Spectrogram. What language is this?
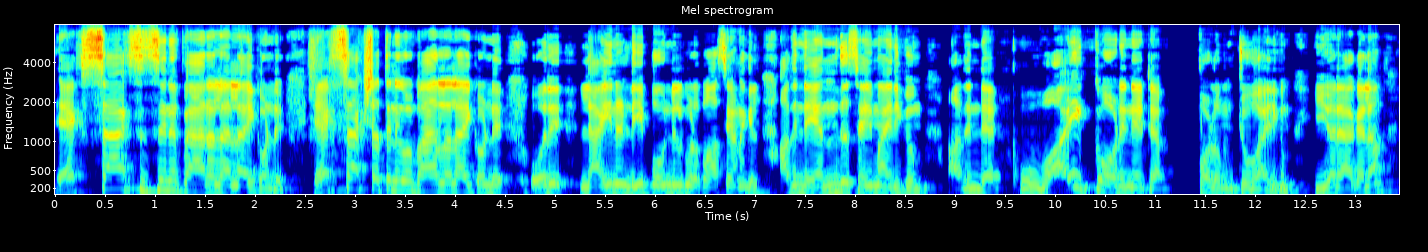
Malayalam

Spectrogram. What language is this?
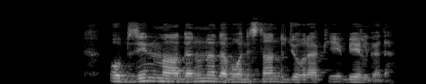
Pashto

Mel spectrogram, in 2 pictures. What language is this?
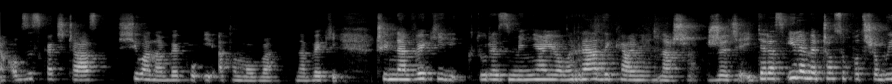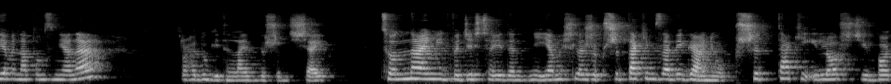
Polish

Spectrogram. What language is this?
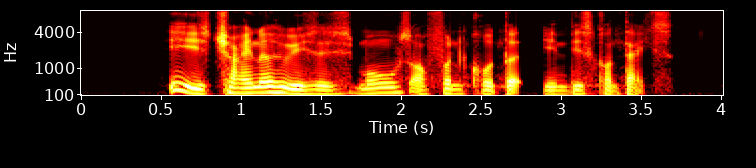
English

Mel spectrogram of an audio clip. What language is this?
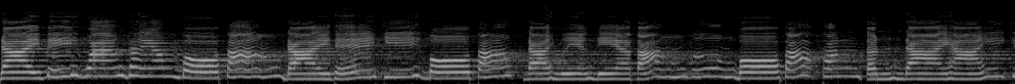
Vietnamese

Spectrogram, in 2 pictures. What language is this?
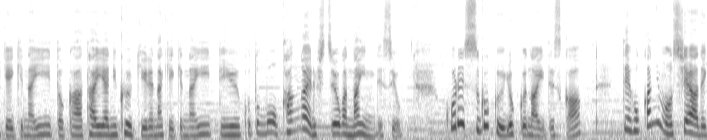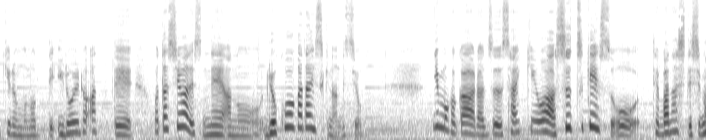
Japanese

